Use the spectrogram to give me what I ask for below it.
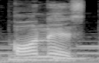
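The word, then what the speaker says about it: honest: अगला उदाहरण है ऑनेस्ट. इसकी स्पेलिंग होगी एच ओ एन ई एस टी, लेकिन यहाँ शुरुआत में ना हॉनेस्ट होगा ना ऊनेस्ट होगा, यहाँ पे शुरुआती शब्द होगा ए W plus N ई एस टी, ऑनेस्ट.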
